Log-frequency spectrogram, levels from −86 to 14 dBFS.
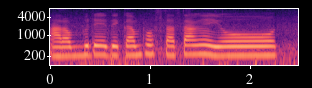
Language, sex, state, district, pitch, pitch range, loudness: Chakma, female, Tripura, Dhalai, 220 Hz, 215-230 Hz, -11 LUFS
